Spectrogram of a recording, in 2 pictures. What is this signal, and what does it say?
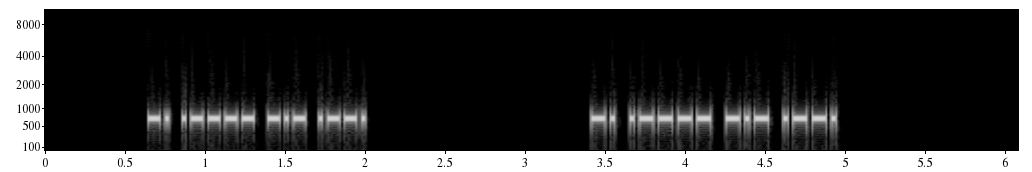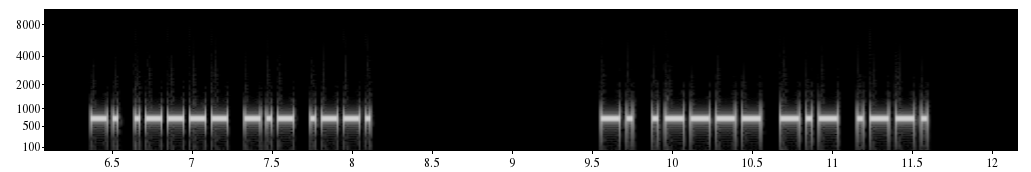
Morse code, heard as a keyed tone, about 36 wpm, 700 Hz. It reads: N1KP N1KP N1KP N1KP
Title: Speed Racing - USA 1x2 Call Signs 30wpm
